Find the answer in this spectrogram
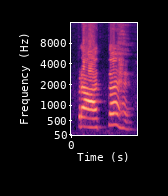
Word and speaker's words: प्रातः: बस आप जानते रहिए प्रातः जैसे प्रातः पूछ लिया अंडरलाइन किया कि प्रातः में क्या है? तो ये विसर्ग है। इसका उच्चारण ह की तरह होता है।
